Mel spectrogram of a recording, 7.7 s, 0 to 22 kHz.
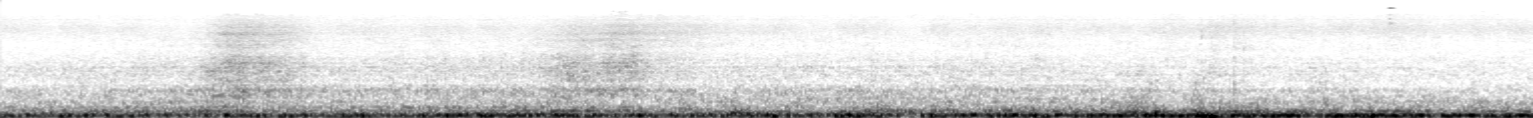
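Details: BMW 320i at 30–40 km/h: low uneven rumble under road noise, swelling slightly as the car gathers pace; source not pinned down.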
